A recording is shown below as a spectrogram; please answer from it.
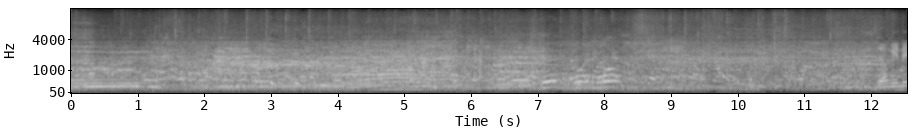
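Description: Cattle moo repeatedly at a livestock market just after rain, several animals calling close by with a busy crowd, while people talk loudly throughout.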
